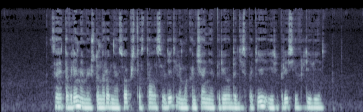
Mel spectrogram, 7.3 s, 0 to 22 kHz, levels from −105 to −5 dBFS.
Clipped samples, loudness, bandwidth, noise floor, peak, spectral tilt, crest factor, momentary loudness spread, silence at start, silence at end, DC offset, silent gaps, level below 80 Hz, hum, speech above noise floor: under 0.1%; -24 LUFS; 16.5 kHz; -62 dBFS; -8 dBFS; -6 dB/octave; 16 dB; 7 LU; 1.05 s; 0.8 s; under 0.1%; none; -56 dBFS; none; 39 dB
